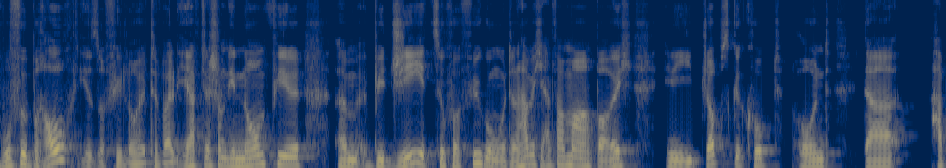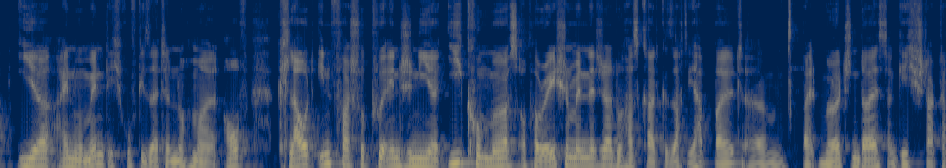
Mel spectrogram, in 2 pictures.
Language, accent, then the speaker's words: German; Germany; ich als Deutscher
